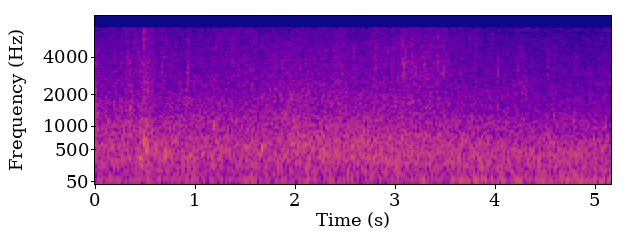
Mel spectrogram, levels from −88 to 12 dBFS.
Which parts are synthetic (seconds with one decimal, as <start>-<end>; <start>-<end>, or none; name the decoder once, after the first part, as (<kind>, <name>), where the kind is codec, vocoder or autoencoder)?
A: 0.6-1.0 (vocoder, Vocos); 3.1-5.2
